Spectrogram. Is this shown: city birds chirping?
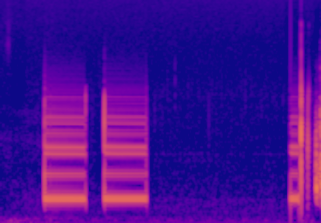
no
